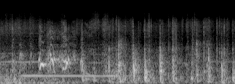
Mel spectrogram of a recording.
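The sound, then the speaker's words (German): A chicken flaps its wings as it bursts from a person's hand and runs through a kitchen: a quick series of irregular, fluttering beats with bird-like calls mixed in, loudest in the second half. “Das Huhn, das Herr Müller hält, fährt plötzlich hoch aus Herrn Müllers Hand und rennt flügelschlagend durchs Zimmer.”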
